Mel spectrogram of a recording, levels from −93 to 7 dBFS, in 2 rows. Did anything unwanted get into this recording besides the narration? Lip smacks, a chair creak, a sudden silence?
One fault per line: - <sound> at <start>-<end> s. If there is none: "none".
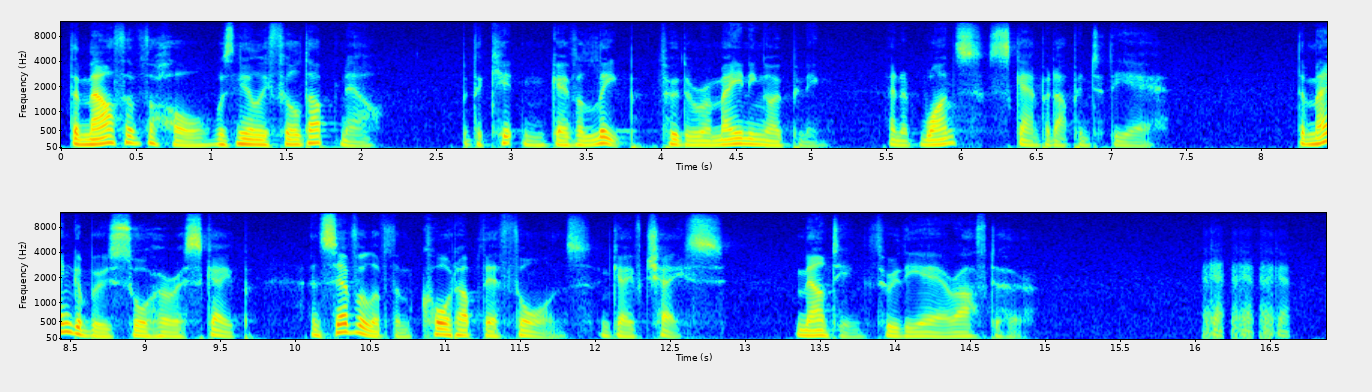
- laugh at 16.0-16.6 s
